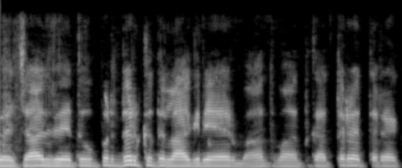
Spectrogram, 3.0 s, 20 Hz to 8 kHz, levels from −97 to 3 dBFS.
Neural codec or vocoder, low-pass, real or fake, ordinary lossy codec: none; 7.2 kHz; real; none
